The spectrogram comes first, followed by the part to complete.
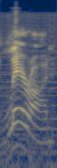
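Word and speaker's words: Lairon: and by the way i mispronounce uh agron's primary previous evolution wrong it's larron not act like argon whatever the hell i say i'm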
